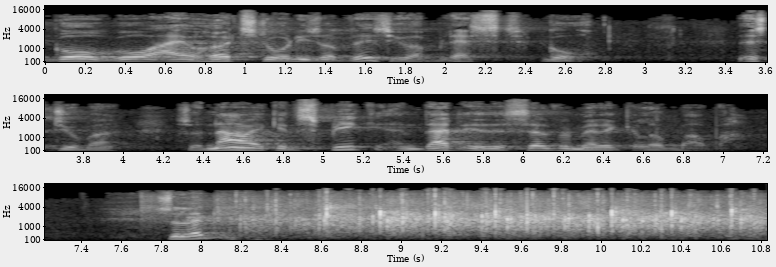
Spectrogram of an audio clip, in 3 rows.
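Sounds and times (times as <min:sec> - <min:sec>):
speech: 0:00.0 - 0:02.9, 0:03.5 - 0:08.5
audience clapping: 0:07.7 - 0:10.8.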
